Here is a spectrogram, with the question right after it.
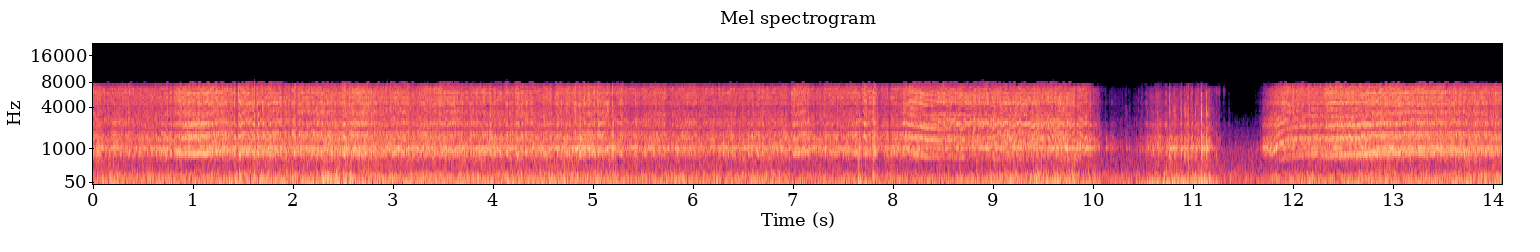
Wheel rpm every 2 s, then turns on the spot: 220, 230, 230, 230, 190, 50, 180.
10-12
